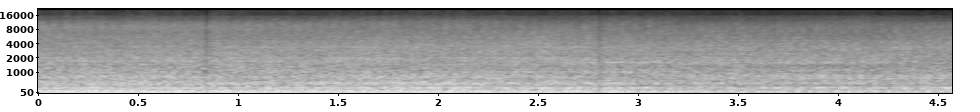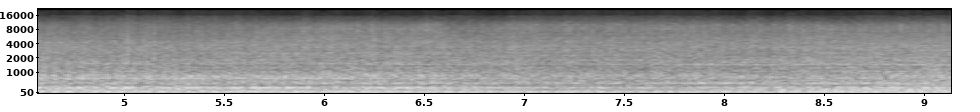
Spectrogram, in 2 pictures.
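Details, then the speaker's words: 1968 Porsche 912 flat-four during revival service: lumpy, uneven idle that rocks and hunts instead of settling; timing to be checked next, cause unconfirmed; rough idle. "As you can hear, she's still a little rocky. Jumping around a little more than I like."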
